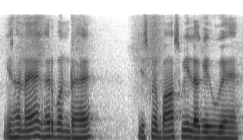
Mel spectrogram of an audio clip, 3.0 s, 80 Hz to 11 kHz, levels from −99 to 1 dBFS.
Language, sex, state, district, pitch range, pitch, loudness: Hindi, male, Jharkhand, Palamu, 135-155 Hz, 145 Hz, -17 LUFS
